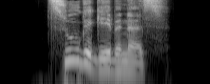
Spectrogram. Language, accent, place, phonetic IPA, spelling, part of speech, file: German, Germany, Berlin, [ˈt͡suːɡəˌɡeːbənəs], zugegebenes, adjective, De-zugegebenes.ogg
- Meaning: strong/mixed nominative/accusative neuter singular of zugegeben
